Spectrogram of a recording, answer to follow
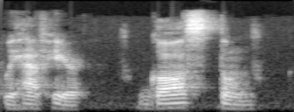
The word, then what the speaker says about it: gostam: Those verb forms that end in M, like we have here, gostam. You don't pronounce the M. What that does is it nasalizes the preceding vowel.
